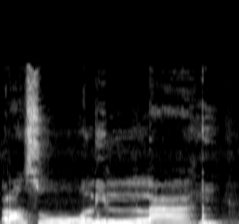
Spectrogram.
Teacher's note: apabila ada lafal Allah didahului oleh harokat kasrah, membacanya harus tipis. Lafal Allahnya ini menjadi la. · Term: tarqiq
